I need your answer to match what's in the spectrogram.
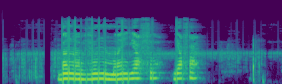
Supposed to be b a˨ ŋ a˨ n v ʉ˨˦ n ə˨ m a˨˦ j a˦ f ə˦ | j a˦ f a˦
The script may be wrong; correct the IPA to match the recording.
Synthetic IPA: b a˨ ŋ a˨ v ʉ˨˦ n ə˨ m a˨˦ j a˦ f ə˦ | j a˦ f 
